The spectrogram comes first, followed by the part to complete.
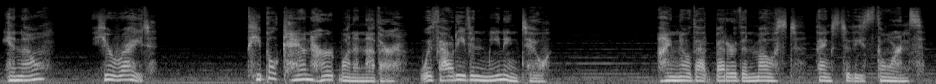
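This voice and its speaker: An actress playing a guarded, reflective young heroine in a video game, speaking thoughtfully and earnestly. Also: female voice, on the low side, unhurried, lightly acted. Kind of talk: dramatic video game cutscene acting. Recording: music playing behind the voice.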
